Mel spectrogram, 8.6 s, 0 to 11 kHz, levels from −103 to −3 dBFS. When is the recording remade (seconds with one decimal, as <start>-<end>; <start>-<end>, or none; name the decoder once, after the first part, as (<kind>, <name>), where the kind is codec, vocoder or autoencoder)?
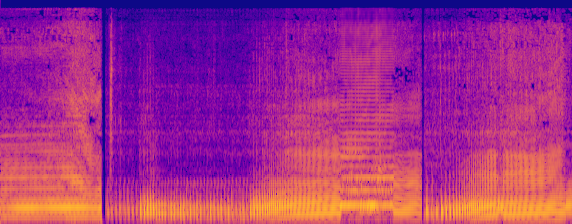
5.1-5.9 (vocoder, Vocos)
